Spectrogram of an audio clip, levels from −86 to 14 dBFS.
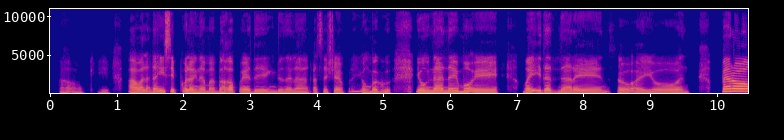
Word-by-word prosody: Ah, 190 -3 -8
okey. 165 -2 -17 0.3
Ah, 190 0 +3
wala 190 -1 -1
naisip 225 +2 +1
ko 205 - +1
lang 200 -1 +3
naman 185 -2 -1
baka 205 +3 0
puwedeng 185 -2 -2
do'n 185 - -2
nalang 170 -2 -3
kasi 185 -2 -8
siyempre 185 - -5
yung 185 -9 -3
magu 180 0 -3 0.3
yung 205 -1 +3
nanay 215 +1 +3
mo, 225 +2 +3
eh, 200 -3 +1 0.3
may 215 +1 +2
edad 205 -1 +2
na 190 -1 0
rin 195 +1 -1
so 180 -1 -1
ayun. 180 0 -2 0.5
Pero 320 0 +10
190 Hz, 155 wpm, -22 LUFS, 180-210 Hz, 0.5 s, Pero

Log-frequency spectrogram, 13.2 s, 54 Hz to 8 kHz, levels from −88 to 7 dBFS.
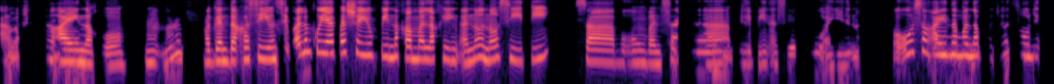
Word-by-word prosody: tama, - - -7 0.3
sang-ayon 210 -3 +2
ako. 175 -1 -7 0.3
Mm, 200 - -9 0.3
maganda 215 +2 +3
kasi 235 +1 0
yung 240 - 0
Ceb - - -4
alam 370 +6 +3
ko 360 - -1
yata 340 0 +8
siya 330 -4 +6
yung 295 - -14
pinakamalaking 240 -4 +1
ano 245 +7 -1
'no 235 +3 -1
city, 245 +3 -1 0.3
sa 205 -2 0
buong 195 +1 -13
bansa 185 -1 -7 0.3
na 185 +1 -4
Pilipinas, 185 -1 -14
Cebu, 160 - -15
ayan. 160 +1 -15 0.5
Oo 345 - -3
sang-ayon 355 -5 -1
naman 305 -1 0
ako 295 -2 -2
diyan 330 +5 -17
sulit 285 -4 -9
235 Hz, 135 wpm, -20 LUFS, 195-290 Hz, 0.5 s, yata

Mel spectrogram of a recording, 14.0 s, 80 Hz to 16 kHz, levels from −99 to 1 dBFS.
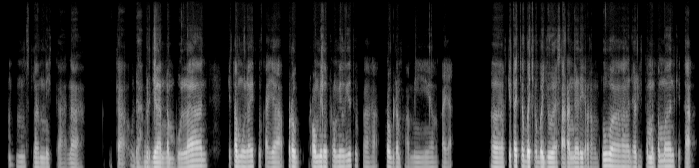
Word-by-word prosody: ta - - -19
mhm, 110 -1 -9
setelah 105 -3 -8
nikah. 100 -1 -9
Nah, 95 -3 -7 0.8
Kak, 90 -2 -10
udah 105 -7 -11
berjalan 105 0 +3
6 100 -2 -3
bulan, 110 +7 +2 0.5
kita 115 - +1
mulai 115 +1 +2
tuh 120 - -14
kayak 105 0 -4
prog 110 -2 +3 0.2
promil 110 0 +4
promil 115 0 -1
gitu, 125 +2 -3
Kak, 105 -1 -13 0.2
program 105 -2 -2
hamil. 105 0 -11
Kayak, 100 -1 -13 0.8
eee, 105 -1 +2
kita 120 - +4 0.2
coba-coba 110 -1 +4
juga 105 0 +4
saran 100 -2 -1
dari 100 0 +2
orang 100 0 -11
tua, 120 -4 +3
dari 110 0 -5
temen-temen, 115 +4 0
kita - - -8
105 Hz, 140 wpm, -22 LUFS, 100-115 Hz, 0.8 s, promil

